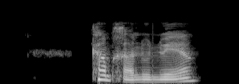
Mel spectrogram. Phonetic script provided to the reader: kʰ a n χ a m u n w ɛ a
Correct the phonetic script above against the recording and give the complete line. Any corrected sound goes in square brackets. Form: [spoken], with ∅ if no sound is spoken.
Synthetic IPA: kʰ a [m] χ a [n] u n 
